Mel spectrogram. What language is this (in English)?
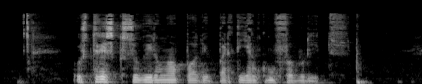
Galician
